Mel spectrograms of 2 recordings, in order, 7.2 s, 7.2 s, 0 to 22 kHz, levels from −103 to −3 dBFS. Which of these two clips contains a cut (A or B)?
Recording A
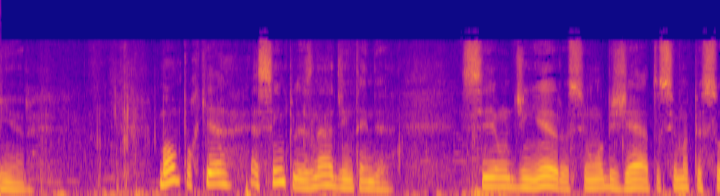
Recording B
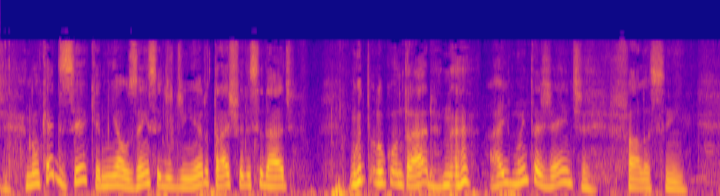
B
